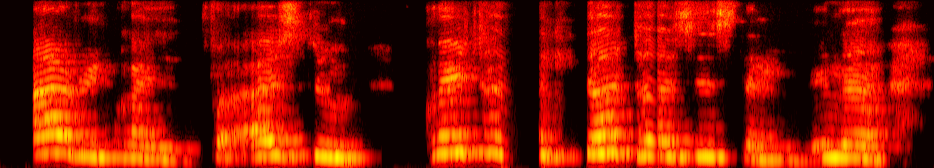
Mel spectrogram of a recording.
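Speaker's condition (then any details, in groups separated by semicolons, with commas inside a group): Cerebral palsy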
